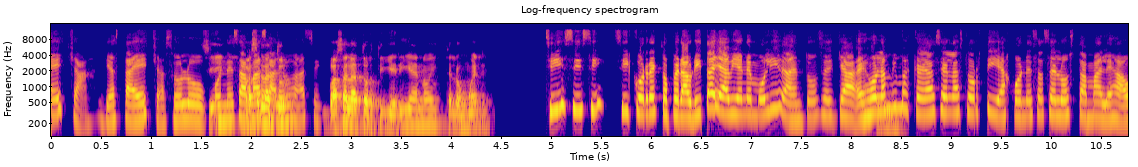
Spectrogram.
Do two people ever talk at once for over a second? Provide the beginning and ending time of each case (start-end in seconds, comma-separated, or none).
1.4-3.0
